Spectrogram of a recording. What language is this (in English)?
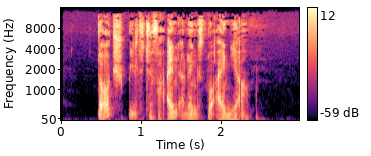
German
